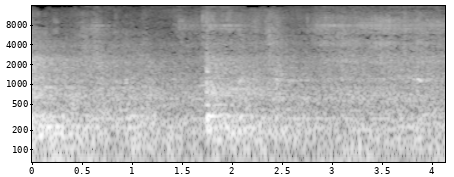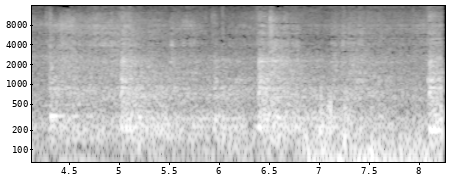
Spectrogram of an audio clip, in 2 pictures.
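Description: Heavy factory machinery running with a continuous rumble, broken by several sudden clanks at irregular intervals.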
